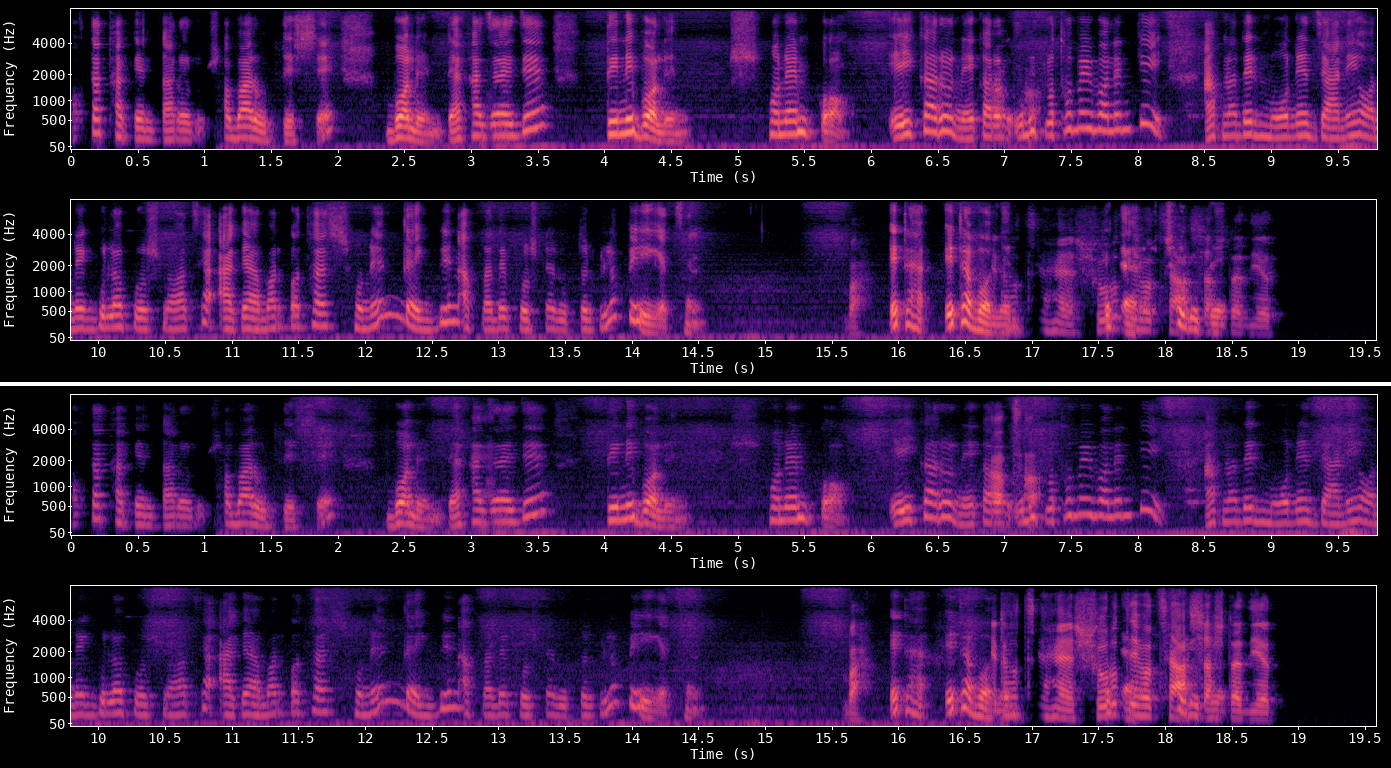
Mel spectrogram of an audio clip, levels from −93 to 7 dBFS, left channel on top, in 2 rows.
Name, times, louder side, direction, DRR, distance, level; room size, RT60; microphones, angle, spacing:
voice 1, 0.0-4.6 4.9-5.8 6.1-14.5 15.9-16.9 17.7-17.8 18.1-18.4, left 6 dB, 60° left, 0.3 m, -30 dB
sound 1, 1.1-16.8, right 1 dB, 40° right, 1.7 m, -52 dB
voice 2, 6.9-7.3 8.4-8.5 15.6-15.8 16.8-18.8, right 8 dB, 60° right, 0.3 m, -33 dB
5.1 x 3.4 x 2.4 m
head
